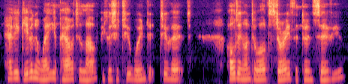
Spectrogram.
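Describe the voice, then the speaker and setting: A woman's voice: fairly low pitch, fairly even intonation, moderate pace, a little mellow, no room sound. A woman giving a spiritual talk as a teacher, reading and reflecting with rhetorical questions.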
